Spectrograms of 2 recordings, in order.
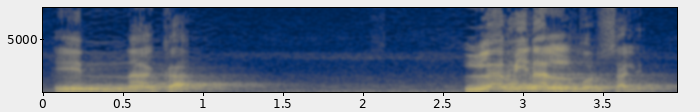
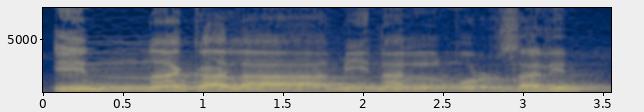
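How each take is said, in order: First: The vowel of 'la' is short. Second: The vowel of 'la' is long. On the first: You are truly one of the messengers. "sungguh engkau salah seorang rasul" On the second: You are not a messenger. "Kalau dibaca panjang berubah jadi tidak jadinya"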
